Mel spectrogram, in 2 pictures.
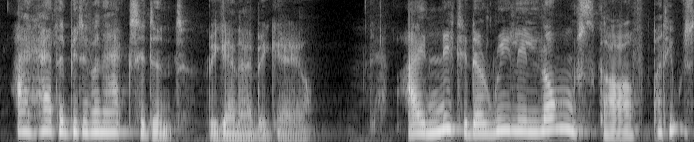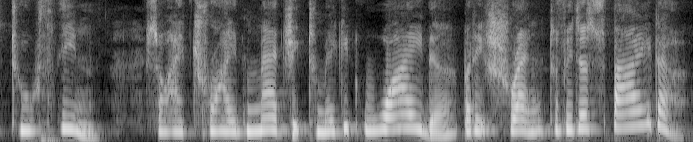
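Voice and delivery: high, quick little confession; sheepish spider. A narrator's reading. Abigail explains the shrunken scarf in a high hurried voice. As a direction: hurry through the excuse.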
